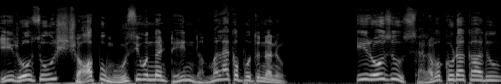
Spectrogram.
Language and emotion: Telugu, surprised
